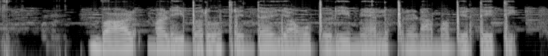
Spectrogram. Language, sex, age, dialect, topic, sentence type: Kannada, female, 18-24, Dharwad Kannada, agriculture, question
